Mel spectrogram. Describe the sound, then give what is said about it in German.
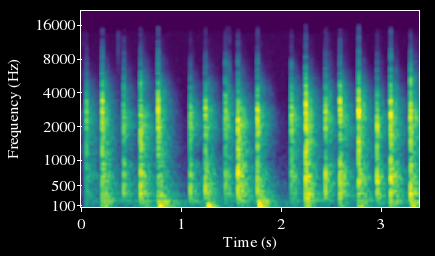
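Rapid tap-dance steps from an audio recording played on a mobile phone click and clatter in an uneven syncopated rhythm, bright sharp heel and toe strikes with quick doubled taps, with a thin, slightly tinny quality and no voices. “Du hast auf meinem Handy ein Audio angeschaltet, wo jemand steppt.”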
